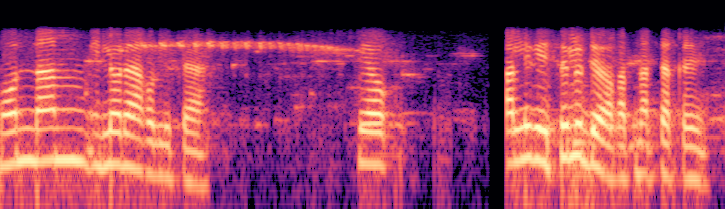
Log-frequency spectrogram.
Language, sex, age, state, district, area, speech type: Assamese, female, 45-60, Assam, Barpeta, rural, conversation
